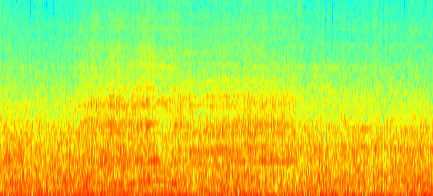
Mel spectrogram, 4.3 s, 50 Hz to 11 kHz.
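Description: Yamaha R15 motorcycle riding at road speed: its engine running under a heavy, steady rush of wind buffeting the microphone.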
